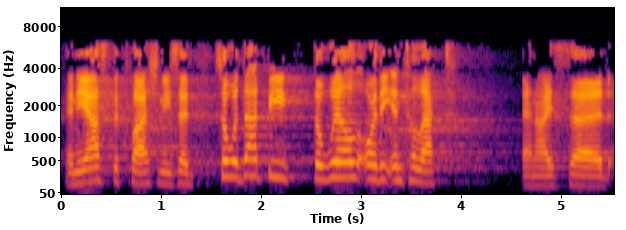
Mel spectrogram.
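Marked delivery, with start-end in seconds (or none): 1.5-3.9 Irish professor. Retold or imitated. Professor voiced in retold exam.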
